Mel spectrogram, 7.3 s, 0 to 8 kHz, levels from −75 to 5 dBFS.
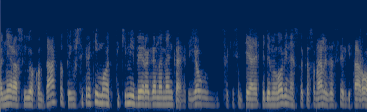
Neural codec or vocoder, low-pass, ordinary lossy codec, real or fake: none; 7.2 kHz; AAC, 16 kbps; real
